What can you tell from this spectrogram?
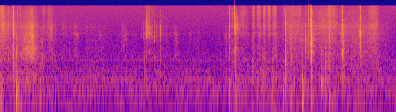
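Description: Paper planner stickers handled by hand: light crinkles, taps and scrapes as strips are lifted, positioned and pressed onto the planner page. The sounds come in short clusters: at the start, about three seconds in, and a busier run from about five to seven and a half seconds.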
